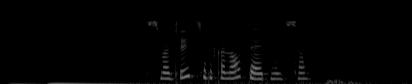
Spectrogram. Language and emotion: Russian, positive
